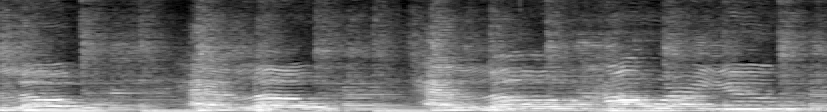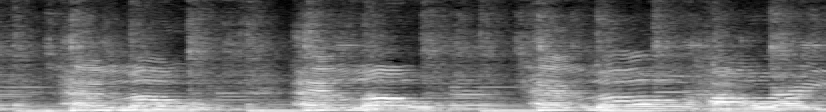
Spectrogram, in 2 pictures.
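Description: Children's hello song: a sung melody over upbeat instrumental backing with a steady, repeating bass line.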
